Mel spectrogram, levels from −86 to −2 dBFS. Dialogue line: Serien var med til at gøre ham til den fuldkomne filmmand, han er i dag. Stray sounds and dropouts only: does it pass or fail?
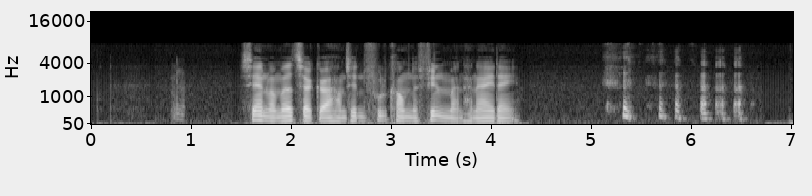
fail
